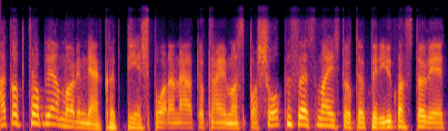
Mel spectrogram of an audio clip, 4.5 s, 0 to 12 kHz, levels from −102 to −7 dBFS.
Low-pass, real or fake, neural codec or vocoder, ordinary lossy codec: 7.2 kHz; fake; codec, 16 kHz, 0.5 kbps, X-Codec, HuBERT features, trained on general audio; Opus, 24 kbps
